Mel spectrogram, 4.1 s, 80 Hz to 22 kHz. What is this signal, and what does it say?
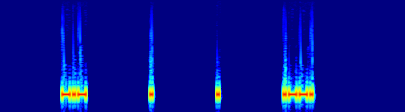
Morse code, heard as a keyed tone, about 44 wpm, spaced as for 12 wpm, 690 Hz. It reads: KEEP
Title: 8x Character Spacing - Top 300 Words - 45wpm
